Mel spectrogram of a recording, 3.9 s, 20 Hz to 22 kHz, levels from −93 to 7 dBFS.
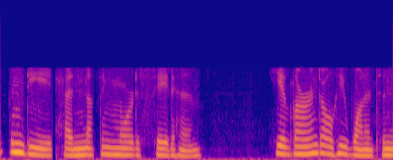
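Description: At 0.52 s the speech drops out for 40 ms, to 0.56 s, and again at 2.48 s for 20 ms. That's packet loss filled with silence: the receiver never got those chunks and just played silence in their place. The gap lengths suggest 20 ms packets, two lost first and one later. The cuts are abrupt, with hard edges at each hole. They sit over the G.711 phone band.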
